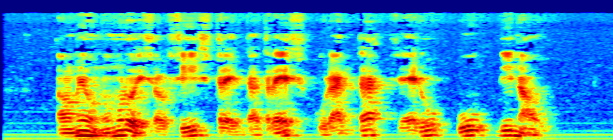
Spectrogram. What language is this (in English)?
Catalan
